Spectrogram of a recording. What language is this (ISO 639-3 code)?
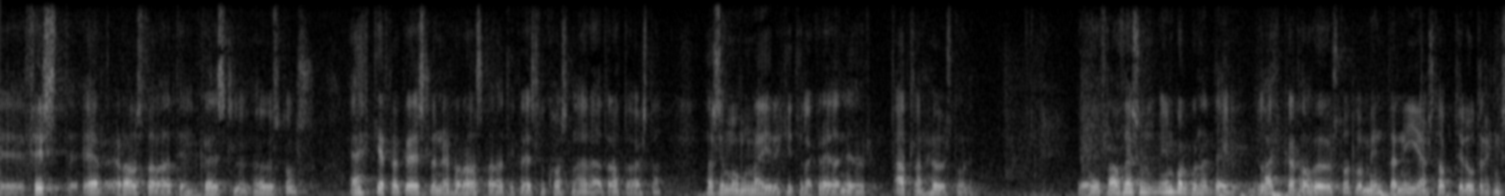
isl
